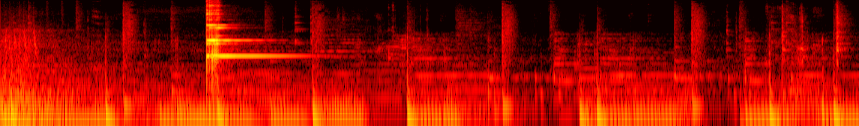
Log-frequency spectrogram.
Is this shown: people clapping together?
no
